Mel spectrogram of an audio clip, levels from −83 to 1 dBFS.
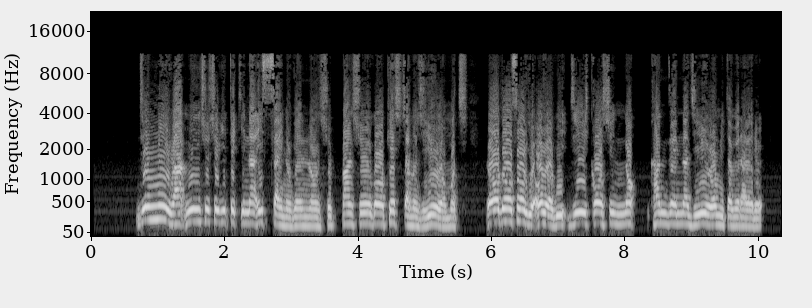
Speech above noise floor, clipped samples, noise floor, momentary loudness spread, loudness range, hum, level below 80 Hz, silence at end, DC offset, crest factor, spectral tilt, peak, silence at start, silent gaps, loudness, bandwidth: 43 dB; under 0.1%; -60 dBFS; 6 LU; 1 LU; none; -56 dBFS; 0.3 s; under 0.1%; 10 dB; -5.5 dB/octave; -6 dBFS; 0.7 s; none; -18 LUFS; 11.5 kHz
